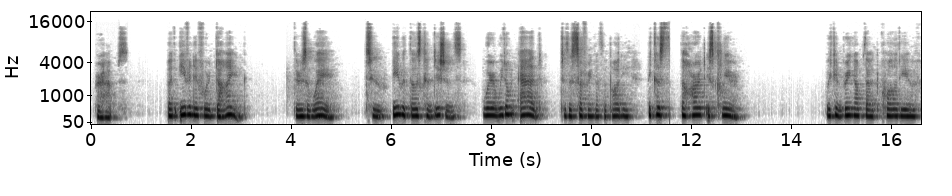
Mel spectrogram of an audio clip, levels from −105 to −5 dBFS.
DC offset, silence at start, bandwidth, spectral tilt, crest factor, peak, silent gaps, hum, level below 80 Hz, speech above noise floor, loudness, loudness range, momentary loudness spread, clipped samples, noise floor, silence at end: under 0.1%; 0.1 s; 15 kHz; -6 dB/octave; 16 dB; -2 dBFS; none; none; -70 dBFS; 65 dB; -17 LUFS; 3 LU; 12 LU; under 0.1%; -81 dBFS; 0.05 s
